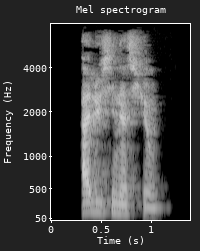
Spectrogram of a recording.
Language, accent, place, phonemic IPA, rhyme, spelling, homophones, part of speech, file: French, France, Lyon, /a.ly.si.na.sjɔ̃/, -ɔ̃, hallucination, hallucinations, noun, LL-Q150 (fra)-hallucination.wav
- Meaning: hallucination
